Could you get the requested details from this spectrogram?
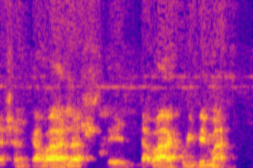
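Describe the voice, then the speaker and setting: A man's pitch swings very widely as music plays in the background. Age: 70s. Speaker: historian. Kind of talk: interview. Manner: halting.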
